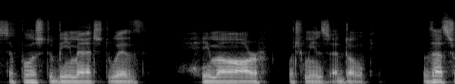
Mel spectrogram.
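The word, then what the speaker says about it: حمار: Here we have kasra, he, himar, himar, himar, which means a donkey.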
